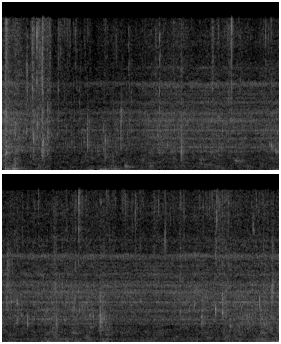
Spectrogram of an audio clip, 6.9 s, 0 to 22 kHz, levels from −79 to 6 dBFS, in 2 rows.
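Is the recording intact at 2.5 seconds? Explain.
No. At 2.5 seconds, as across the whole clip, there is generation loss: swirly, smeared, hollow sound with blurred attacks and nothing above 19.9 kHz, likely from around ten rounds of lossy re-encoding consistent with 128 kbit/s MP3, each pass adding fresh quantisation noise.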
